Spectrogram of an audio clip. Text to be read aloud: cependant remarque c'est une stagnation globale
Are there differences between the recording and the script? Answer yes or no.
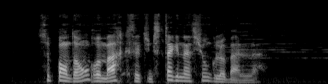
no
